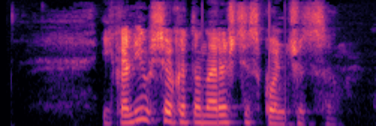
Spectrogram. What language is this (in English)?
Belarusian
